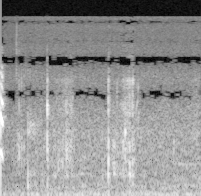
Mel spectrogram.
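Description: Bird chirps: one sharp high chirp at the very start, then a few faint, short chirps.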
